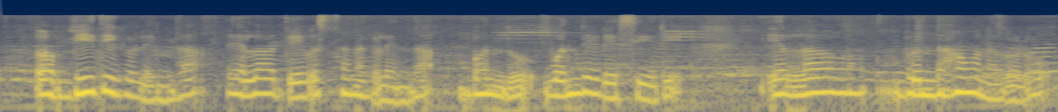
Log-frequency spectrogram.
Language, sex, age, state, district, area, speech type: Kannada, female, 45-60, Karnataka, Mandya, urban, spontaneous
